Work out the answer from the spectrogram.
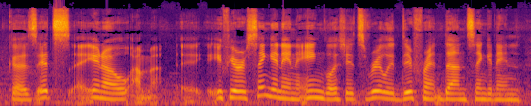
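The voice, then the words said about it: Strong Southern American accent. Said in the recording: “perfect that Southern accent ... to me, it sounds pretty strong”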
